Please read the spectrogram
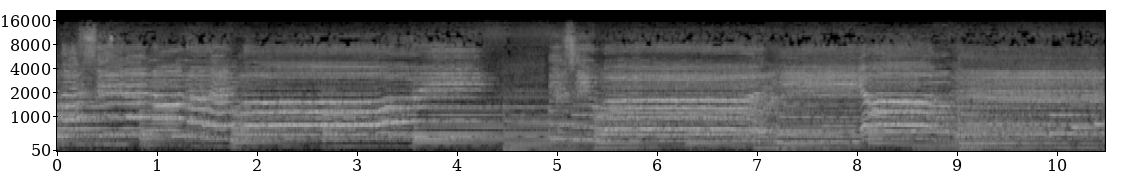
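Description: A small mixed choir of young male and female voices singing in harmony, holding long sustained notes that change every second or two.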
